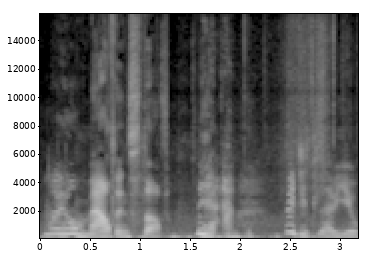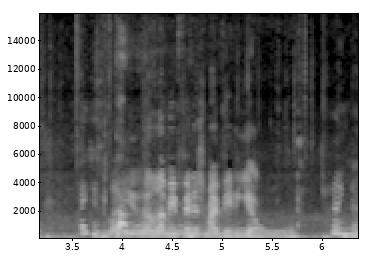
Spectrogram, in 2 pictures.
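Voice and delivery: cooing, swooping pet voice. Real, not acted. Owner to dogs licking her face, affectionate baby talk. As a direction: gush lovingly at a dog smothering you.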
